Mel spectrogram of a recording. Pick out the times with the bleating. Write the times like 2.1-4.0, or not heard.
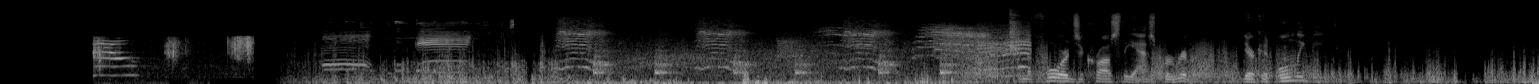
3.2-10.3.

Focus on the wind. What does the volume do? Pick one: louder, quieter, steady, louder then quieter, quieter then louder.
steady.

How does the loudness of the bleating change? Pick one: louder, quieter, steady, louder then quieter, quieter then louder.
steady.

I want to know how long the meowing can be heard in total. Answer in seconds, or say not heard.
4 s.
